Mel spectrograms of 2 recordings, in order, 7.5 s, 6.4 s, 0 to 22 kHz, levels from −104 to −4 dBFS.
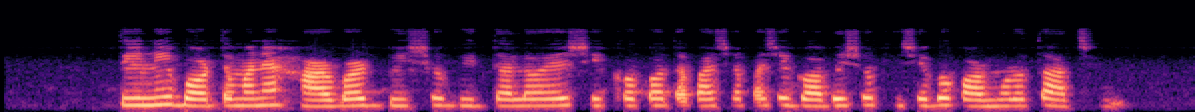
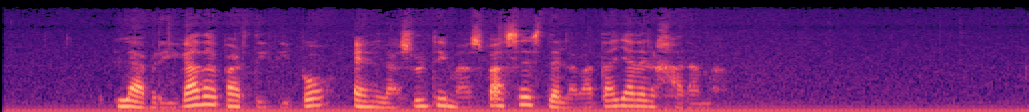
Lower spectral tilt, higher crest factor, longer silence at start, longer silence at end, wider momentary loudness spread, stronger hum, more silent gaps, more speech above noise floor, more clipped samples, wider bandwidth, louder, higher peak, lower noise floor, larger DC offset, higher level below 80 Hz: first, -7.5 dB/octave vs -3.5 dB/octave; second, 16 dB vs 22 dB; first, 0.75 s vs 0.05 s; first, 0.45 s vs 0 s; second, 10 LU vs 23 LU; second, none vs 50 Hz at -40 dBFS; neither; first, 51 dB vs 20 dB; neither; second, 5.2 kHz vs 16 kHz; first, -18 LUFS vs -25 LUFS; first, -2 dBFS vs -6 dBFS; first, -68 dBFS vs -45 dBFS; neither; second, -64 dBFS vs -44 dBFS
